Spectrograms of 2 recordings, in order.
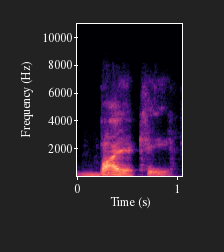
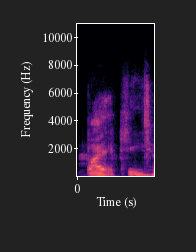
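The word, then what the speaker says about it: Byakhee: She's going to kill that bay key. That Yeah, Bayaki is how you pronounce.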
